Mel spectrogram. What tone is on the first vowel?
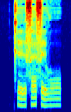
low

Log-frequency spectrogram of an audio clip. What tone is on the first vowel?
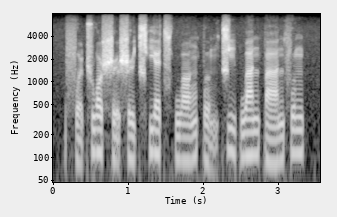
low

